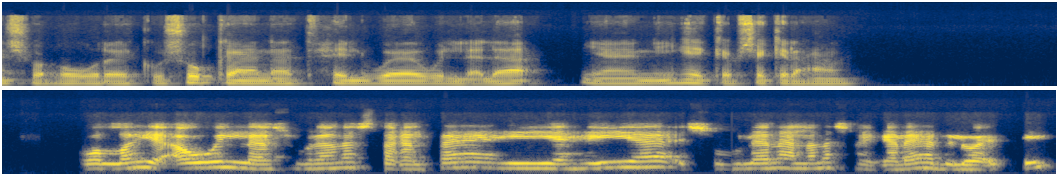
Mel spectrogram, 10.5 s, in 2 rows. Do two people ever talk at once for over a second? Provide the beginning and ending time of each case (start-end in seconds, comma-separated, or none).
none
